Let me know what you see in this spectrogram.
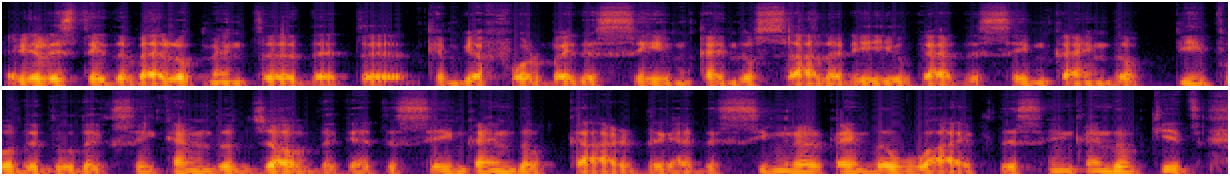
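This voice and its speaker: A man with an Italian accent speaks in a very deep, low pitch and a dark, mellow tone, his intonation monotone and flat. He barely pauses, and the background is quiet. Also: moderate pace, dry, close sound with no echo. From Italy (Venice). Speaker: AI engineer. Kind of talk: podcast interview. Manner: halting, many fillers.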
